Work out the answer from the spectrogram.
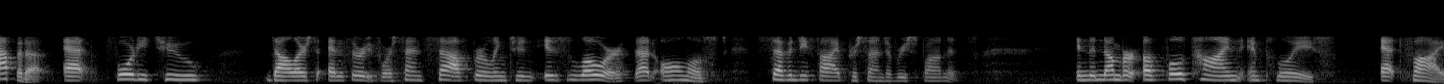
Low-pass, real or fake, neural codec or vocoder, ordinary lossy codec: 3.6 kHz; fake; codec, 16 kHz, 0.5 kbps, X-Codec, WavLM features, trained on Multilingual LibriSpeech; AAC, 32 kbps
